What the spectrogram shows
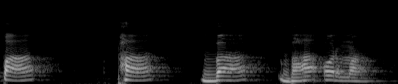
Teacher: होठों से पावर्ग के व्यंजन वर्णों का उच्चारण होता है · देखिए जरा, जैसे बोले पा, पा, जब हम पा बोले तो दोनों होंठ मिल रहे हैं, पा, फिर आता है फा, फा भी मिलता है, बा, बा, भा। तो इन पा वर्ग के व्यंजन वर्णों का जब उच्चारण करते तो हमारे होंठ दोनों मिलते हैं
